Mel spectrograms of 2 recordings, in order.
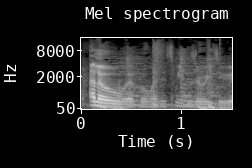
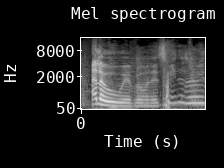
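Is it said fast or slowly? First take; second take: slowly; fast. First: It is said more slowly. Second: It is said too fast.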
